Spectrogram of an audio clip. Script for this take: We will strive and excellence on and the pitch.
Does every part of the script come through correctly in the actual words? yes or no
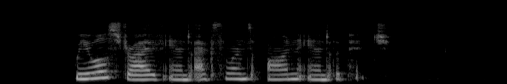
yes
